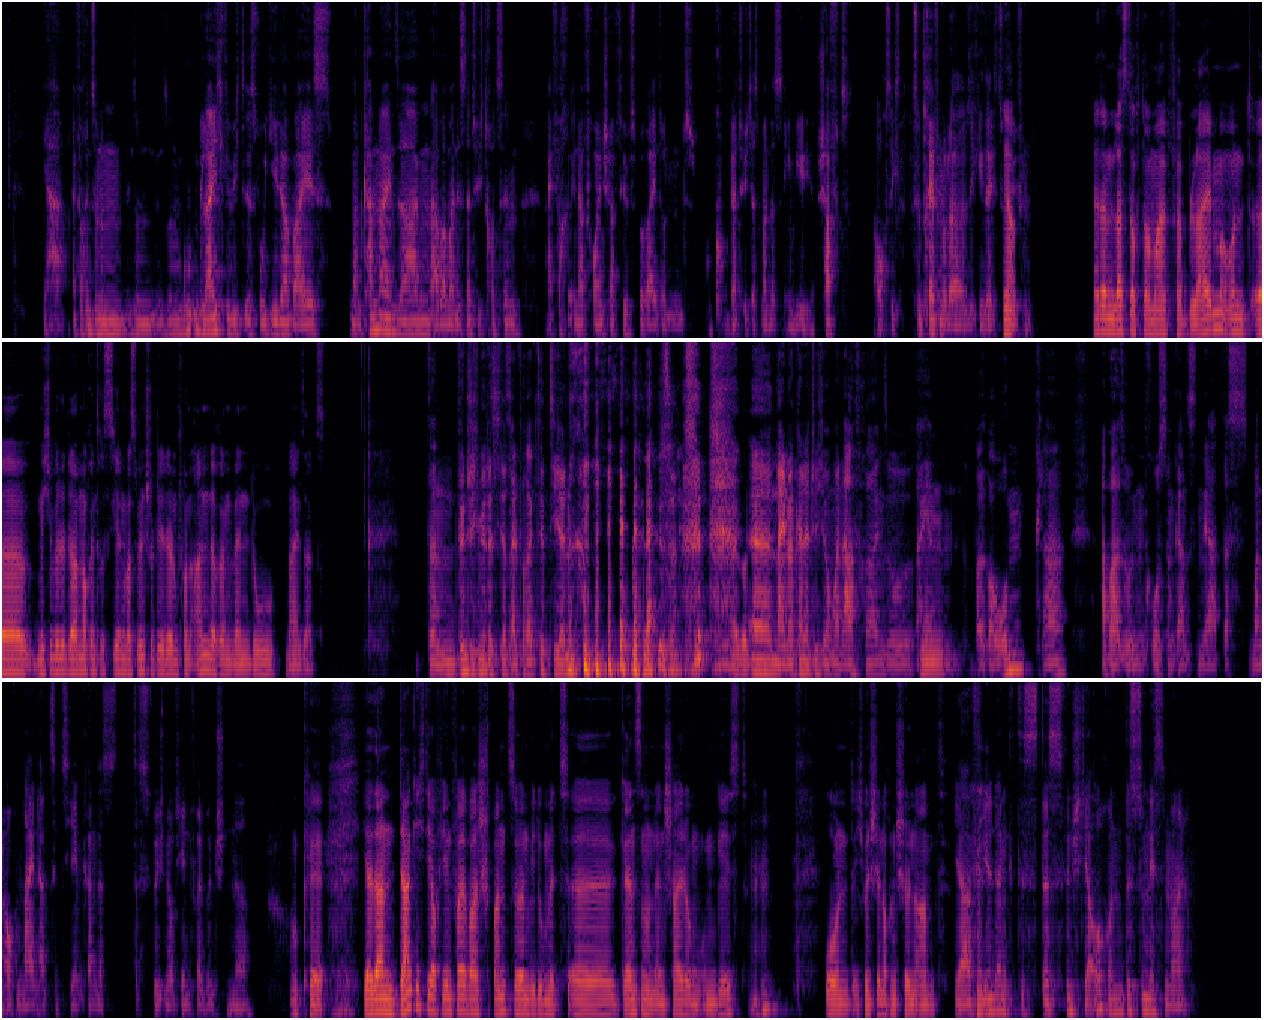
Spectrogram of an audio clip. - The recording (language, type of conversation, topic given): German, podcast, Wann sagst du bewusst nein, und warum?
- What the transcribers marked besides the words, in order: laugh; laughing while speaking: "Also"; snort; chuckle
